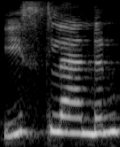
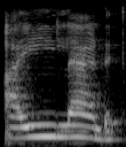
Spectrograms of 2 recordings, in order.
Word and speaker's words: island: ஈஸ்ட்லேண்டுன்னு படிக்கக்கூடாது. You have to pronounce like ஐலேண்ட். எஸ் is silent here.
